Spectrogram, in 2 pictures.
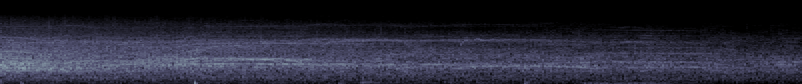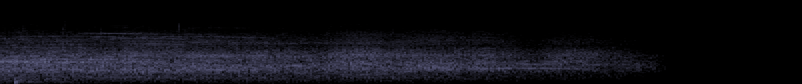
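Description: A large crowd cheers and whistles in a huge echoing arena, slowly fading away.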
